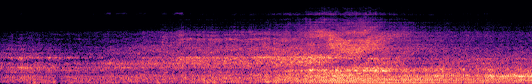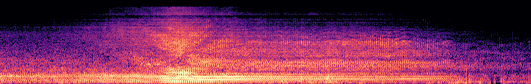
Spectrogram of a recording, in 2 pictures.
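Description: Two motor vehicles passing close by on a road, one about four seconds in and a louder one about nine seconds in. An engine drones steadily through the second pass and fades toward the end.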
